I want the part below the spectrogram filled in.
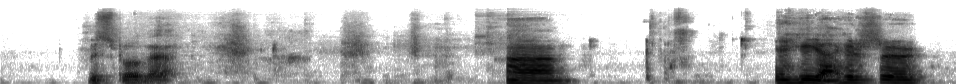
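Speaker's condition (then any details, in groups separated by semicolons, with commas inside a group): Spastic quadriplegia cerebral palsy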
